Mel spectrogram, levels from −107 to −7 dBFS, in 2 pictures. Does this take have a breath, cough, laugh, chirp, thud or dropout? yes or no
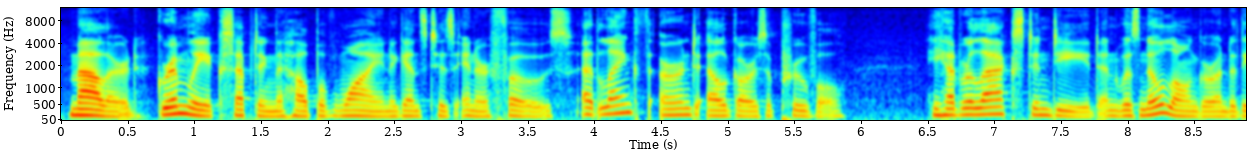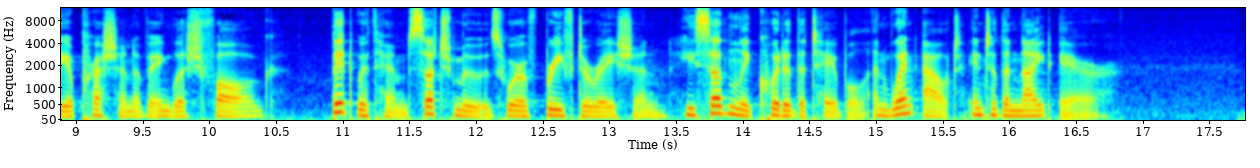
no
